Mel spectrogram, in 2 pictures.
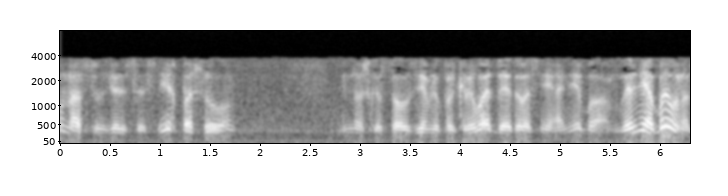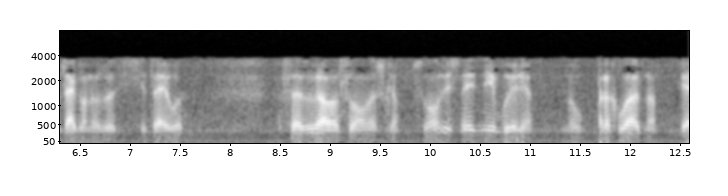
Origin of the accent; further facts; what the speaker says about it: Makiivka, Donetsk Oblast, Ukraine; Да я сам родом из Макеевки, говорится, знаю, что там погоды такие.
